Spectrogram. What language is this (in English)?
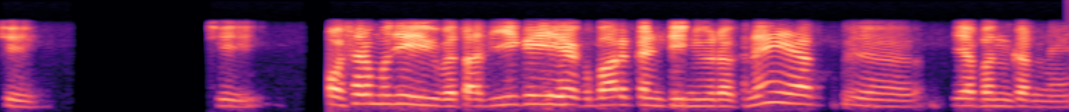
Urdu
